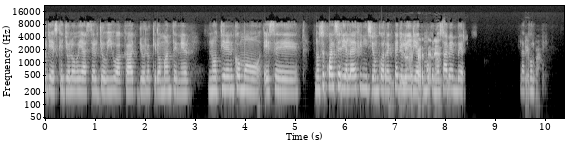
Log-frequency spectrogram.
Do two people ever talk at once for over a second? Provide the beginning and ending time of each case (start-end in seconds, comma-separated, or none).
6.8-8.2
